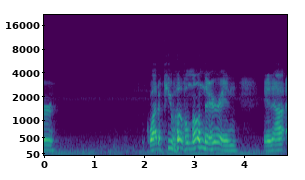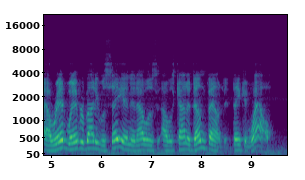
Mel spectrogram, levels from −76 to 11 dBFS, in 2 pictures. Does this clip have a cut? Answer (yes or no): no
